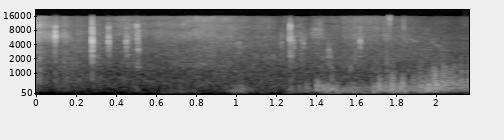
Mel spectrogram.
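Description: Handling and wind noise on the camera's microphone as it is picked up and carried: a few faint clicks, then a loud, irregular low rustling that builds about a second and a half in.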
